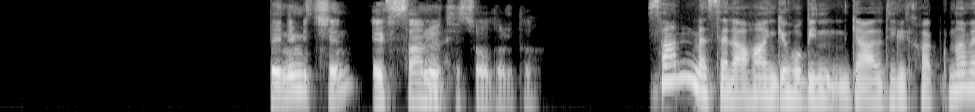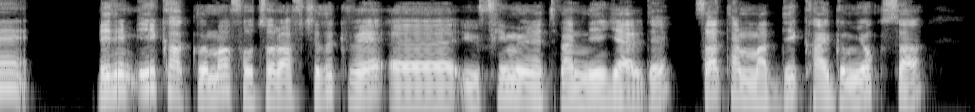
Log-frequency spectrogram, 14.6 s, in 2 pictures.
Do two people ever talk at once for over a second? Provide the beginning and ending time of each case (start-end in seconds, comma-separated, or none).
none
